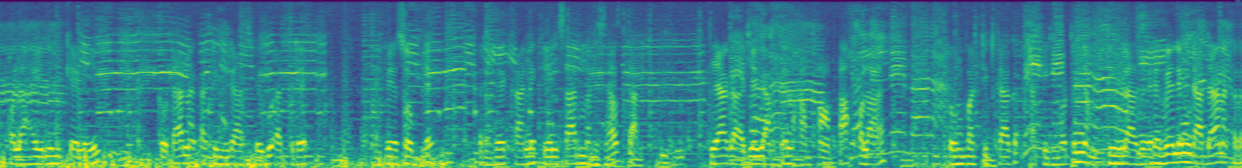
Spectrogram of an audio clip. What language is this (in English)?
Serer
